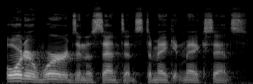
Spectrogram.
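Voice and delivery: ordinary delivery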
